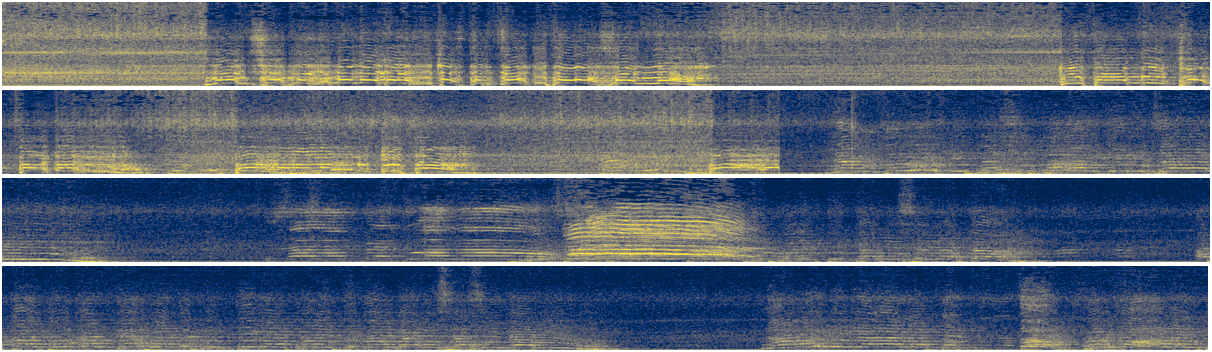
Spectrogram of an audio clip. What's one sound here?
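A man speaks loudly through a microphone over booming loudspeakers, heard outdoors.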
